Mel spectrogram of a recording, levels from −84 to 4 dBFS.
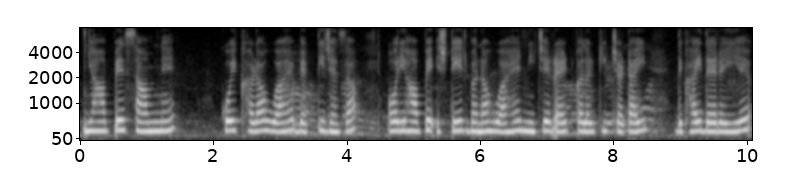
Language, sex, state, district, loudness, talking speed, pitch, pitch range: Bhojpuri, female, Bihar, Saran, -15 LUFS, 150 wpm, 245 Hz, 235-255 Hz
